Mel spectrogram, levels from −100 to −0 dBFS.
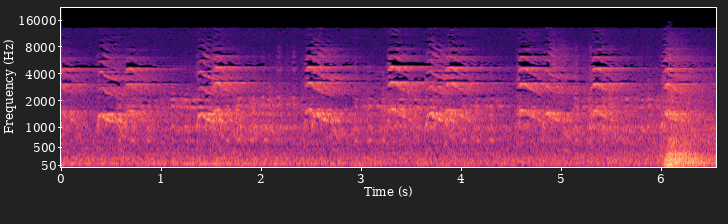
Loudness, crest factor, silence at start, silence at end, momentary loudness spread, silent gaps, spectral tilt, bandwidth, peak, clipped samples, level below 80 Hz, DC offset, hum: -23 LUFS; 22 dB; 0 s; 0 s; 11 LU; none; -4 dB/octave; 13 kHz; -2 dBFS; under 0.1%; -34 dBFS; under 0.1%; none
